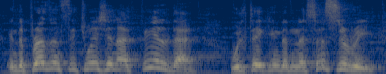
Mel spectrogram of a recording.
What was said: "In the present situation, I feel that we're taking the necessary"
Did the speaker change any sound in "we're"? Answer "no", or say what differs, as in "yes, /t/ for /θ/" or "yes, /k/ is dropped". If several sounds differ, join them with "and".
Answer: yes, /l/ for /ɹ/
